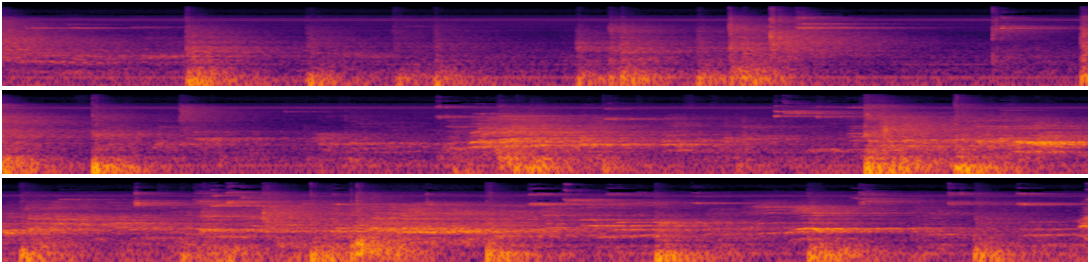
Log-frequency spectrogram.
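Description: Volleyball being played in a gymnasium: repeated sharp slaps of the ball off players' hands and forearms, and thuds of it on the wooden floor, echoing in the hall. Players shout to each other, more often in the second half.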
